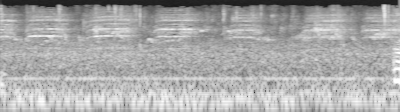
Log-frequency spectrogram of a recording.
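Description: Small birds chirping in the background, short high chirps repeating throughout, over a steady low hum.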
